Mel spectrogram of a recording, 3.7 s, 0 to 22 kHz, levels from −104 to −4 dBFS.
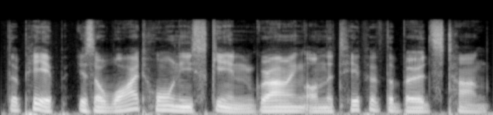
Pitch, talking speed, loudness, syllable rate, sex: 100 Hz, 245 wpm, -19 LUFS, 5.4 syllables/s, male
